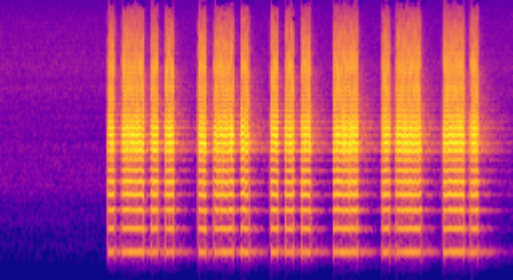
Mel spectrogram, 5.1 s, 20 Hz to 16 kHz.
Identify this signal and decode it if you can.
Morse code (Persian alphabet), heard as a buzzer, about 16 wpm, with room echo. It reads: لرستان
